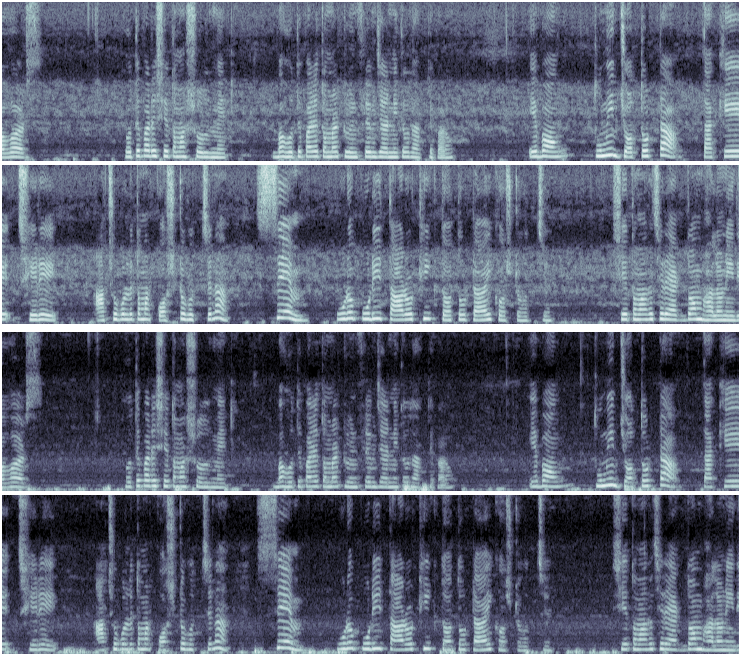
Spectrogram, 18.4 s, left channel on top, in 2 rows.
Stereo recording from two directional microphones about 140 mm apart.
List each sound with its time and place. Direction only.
0.0 s speech: 45° left (ahead or behind)
1.5 s speech: 50° left (ahead or behind)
